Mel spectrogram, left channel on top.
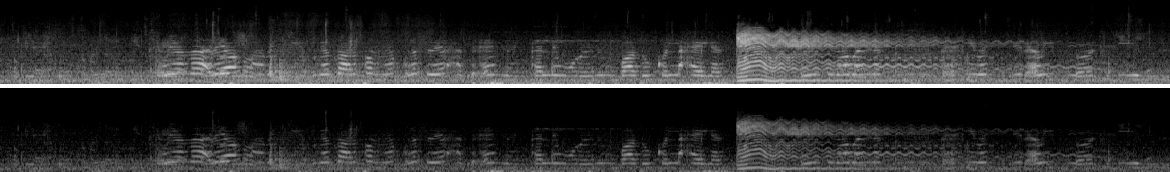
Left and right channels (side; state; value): right; quieter; 13.5 dB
